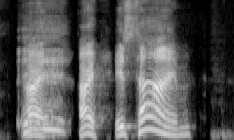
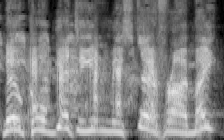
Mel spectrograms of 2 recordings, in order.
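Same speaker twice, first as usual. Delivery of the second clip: higher, slow hammed-up Cockney; mock British accent; 7 semitones higher than usual. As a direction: play a grumpy bloke in the kitchen. British sentence for word.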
